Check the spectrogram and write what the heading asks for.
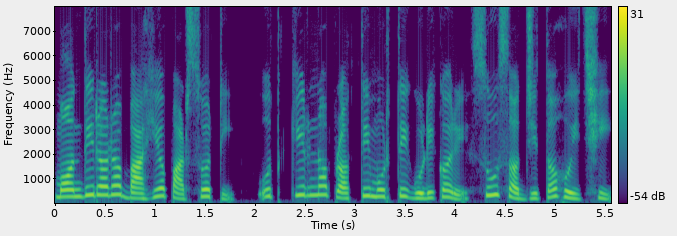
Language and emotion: Odia, neutral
